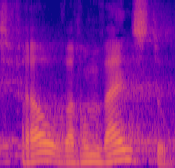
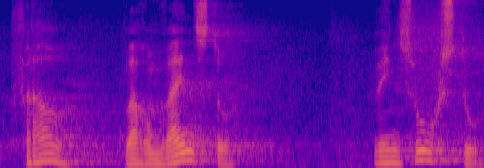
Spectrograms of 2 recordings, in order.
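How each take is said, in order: First: Said in the usual way. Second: Soft, tender, unhurried question; gentle comfort. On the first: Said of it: "wirklich sehr nett". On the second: Acted. Jesus gently asks weeping Mary at the grave, soft and tender. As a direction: hush it down like comforting a grieving woman.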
